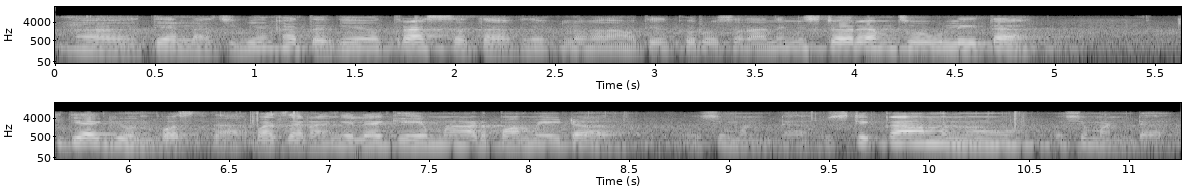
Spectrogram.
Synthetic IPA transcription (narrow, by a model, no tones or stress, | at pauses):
ɦãt̪jalat͡ɕibĩkʰat̪əkit̪ɾasd͡zat̪akit̪akləɡanaʋt̪et̪kəɾosad̪animisʈəɾjamt͡soulejt̪a | kit̪jaɡʱeunbəst̪abad͡zaɾãŋɡʱeljaɡʱemaɽpamejʈa | ə̰ɕim̤əɳʈaɡusʈekamnəəɕim̤əɳʈa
